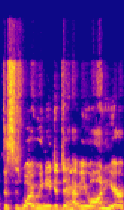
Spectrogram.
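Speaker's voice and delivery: normal talking voice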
